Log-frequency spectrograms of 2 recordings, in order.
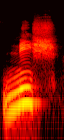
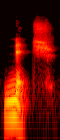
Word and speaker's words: niche: It can be pronounced as niche or niche.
